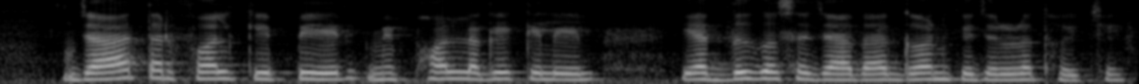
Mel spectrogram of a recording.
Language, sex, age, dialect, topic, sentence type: Magahi, male, 36-40, Western, agriculture, statement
